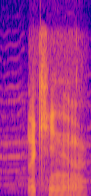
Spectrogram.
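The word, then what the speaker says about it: Arlecchino: Arleccino, that's how you pronounce No it.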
